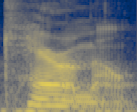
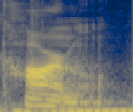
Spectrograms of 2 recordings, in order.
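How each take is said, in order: First: The middle 'a' is pronounced, three syllables. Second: The middle 'a' is dropped, two syllables. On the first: The speaker calls it wrong. "There is an- a second A, but it's not caramel" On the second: The speaker calls it right. "It's caramel"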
